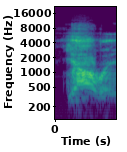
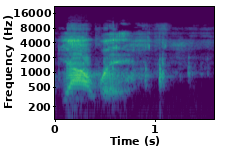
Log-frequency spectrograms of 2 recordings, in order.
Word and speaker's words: Yahweh: They didn't really know how to even pronounce YHWH, I don't think, we don't know. But I'm just saying Yahweh. It seems like it's probably a good pronunciation of that, so that I can speak it.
